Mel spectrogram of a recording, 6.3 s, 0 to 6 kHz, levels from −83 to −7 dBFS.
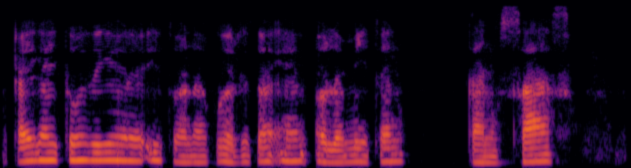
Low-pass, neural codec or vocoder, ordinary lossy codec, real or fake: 5.4 kHz; none; AAC, 32 kbps; real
